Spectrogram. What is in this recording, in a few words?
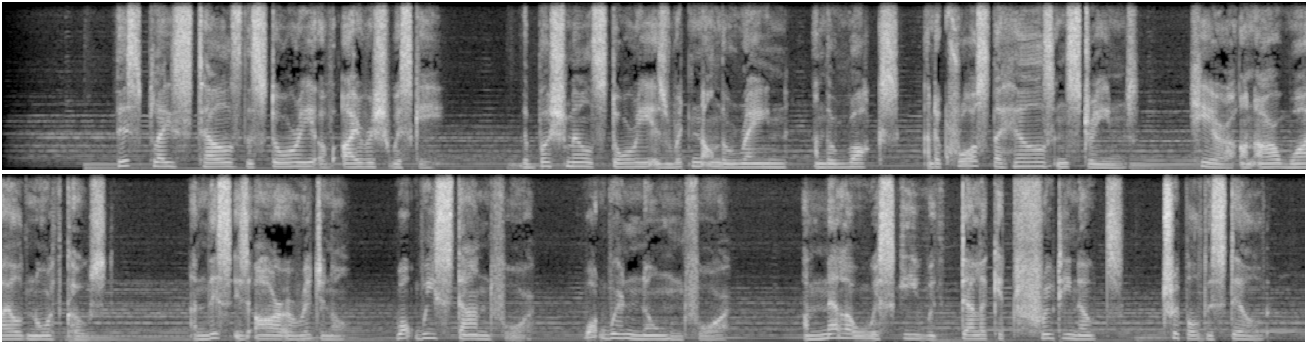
ad; Bushmills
